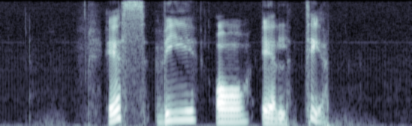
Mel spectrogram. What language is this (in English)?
Swedish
